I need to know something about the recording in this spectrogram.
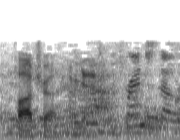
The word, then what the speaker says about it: Poitras: Matt Poitras. That is correct? Yeah, that's how it's pronounced, yeah.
